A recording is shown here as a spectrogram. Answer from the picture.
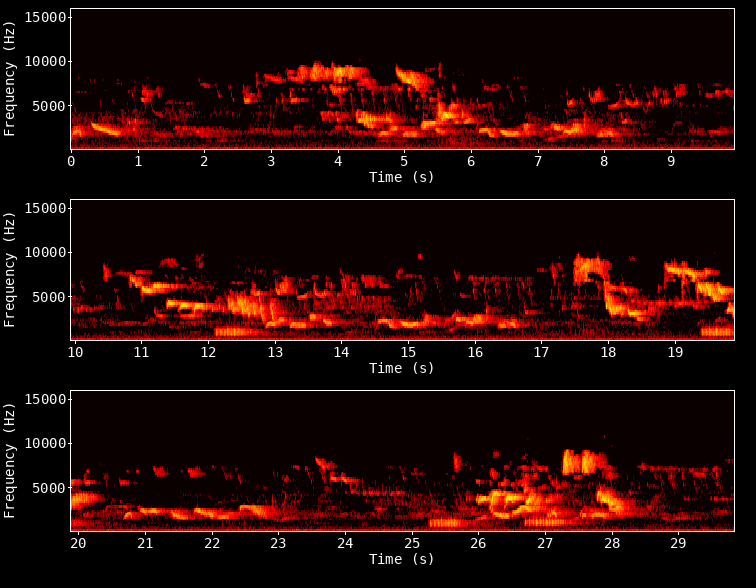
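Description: Several songbirds singing and chirping, with overlapping high chirps and trills that come in clusters with short pauses between. A lower, short note sounds four times in the second half.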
